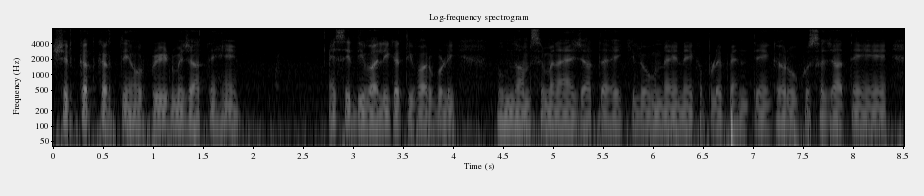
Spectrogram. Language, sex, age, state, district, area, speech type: Urdu, male, 30-45, Delhi, Central Delhi, urban, spontaneous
